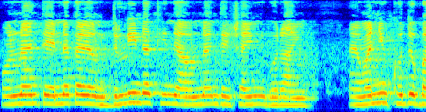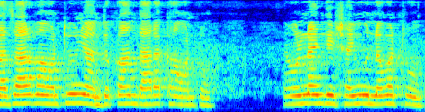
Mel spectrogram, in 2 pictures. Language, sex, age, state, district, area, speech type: Sindhi, female, 60+, Gujarat, Surat, urban, spontaneous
